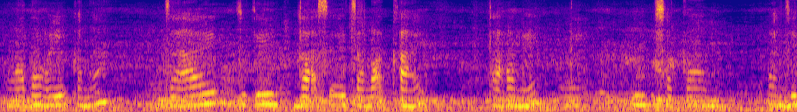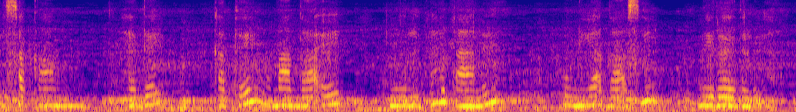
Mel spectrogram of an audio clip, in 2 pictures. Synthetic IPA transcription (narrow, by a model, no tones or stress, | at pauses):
mad̪aɦɔjɔʔkana | d͡ʒajd͡ʒɔd̪id̪aʔsɛt͡ʃala̰ʔkʰaj | t̪aɦɔmɛuni | ulsakam | ənd͡ʒilsakam | hɛd̪ɛʔkat̪ʰɛɔnad̪aʔɛ | nulkʰajt̪aɦalɛ | unijaʔd̪aʔsɛ | niɾəjd̪ɔɽiʔa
